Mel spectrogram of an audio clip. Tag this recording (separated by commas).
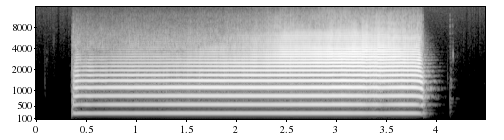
Music, Brass instrument, Trumpet, Musical instrument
